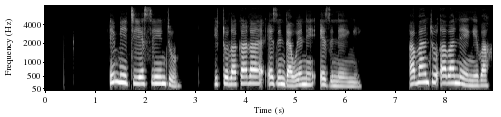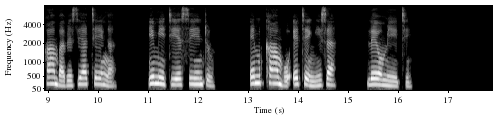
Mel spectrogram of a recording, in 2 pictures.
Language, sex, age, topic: North Ndebele, male, 50+, health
